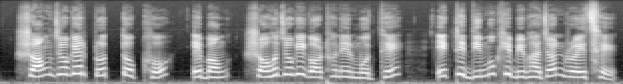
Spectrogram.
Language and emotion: Bengali, neutral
